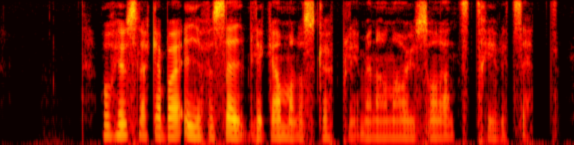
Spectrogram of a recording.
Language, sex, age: Swedish, female, 34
